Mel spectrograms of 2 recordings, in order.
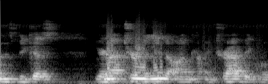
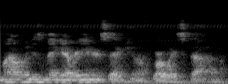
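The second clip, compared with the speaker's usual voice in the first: sarcastic; 10 dB quieter than usual. Real, not acted. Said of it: "here comes my sarcasm".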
